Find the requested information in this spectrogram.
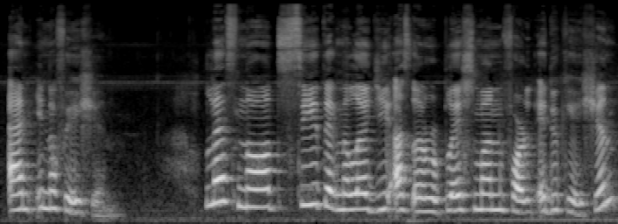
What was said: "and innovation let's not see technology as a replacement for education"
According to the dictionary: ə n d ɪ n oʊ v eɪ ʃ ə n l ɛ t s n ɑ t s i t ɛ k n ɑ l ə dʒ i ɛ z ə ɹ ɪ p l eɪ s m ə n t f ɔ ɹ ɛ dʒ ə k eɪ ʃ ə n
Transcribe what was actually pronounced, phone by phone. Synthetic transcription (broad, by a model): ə n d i n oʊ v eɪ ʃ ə n l ɛ t s n ɑ t s i t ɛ k n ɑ l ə dʒ i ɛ s ə ɹ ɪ p l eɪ s m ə n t f ɔ ɹ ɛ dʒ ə k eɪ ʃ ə n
